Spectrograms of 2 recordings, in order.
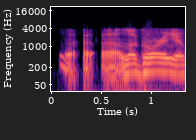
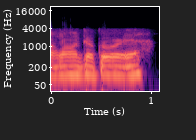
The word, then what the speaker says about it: Longoria: Well, I did look for uh uh Miss Lori uh Lagoria while I was in Barcelona. Okay. But unfortunately, I didn't get a chance to meet Eva Longoria.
